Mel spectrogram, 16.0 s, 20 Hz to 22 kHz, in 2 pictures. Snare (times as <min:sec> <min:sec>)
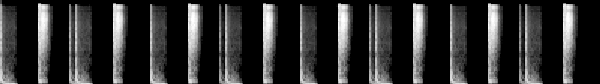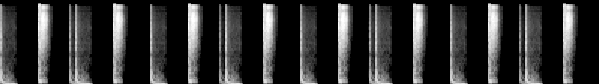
0:00.5 0:00.7, 0:01.5 0:01.7, 0:02.5 0:02.7, 0:03.5 0:03.7, 0:04.5 0:04.7, 0:05.5 0:05.7, 0:06.5 0:06.7, 0:07.5 0:07.7, 0:08.5 0:08.7, 0:09.5 0:09.7, 0:10.5 0:10.7, 0:11.5 0:11.7, 0:12.5 0:12.7, 0:13.5 0:13.7, 0:14.5 0:14.7, 0:15.5 0:15.7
